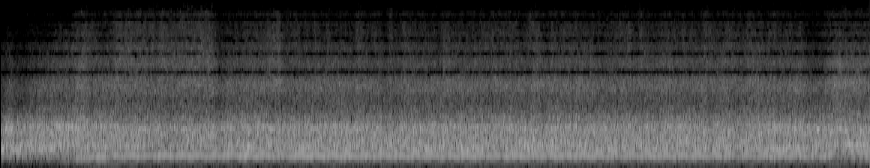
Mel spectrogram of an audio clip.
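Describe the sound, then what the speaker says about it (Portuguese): A homemade Chinese mini tiller engine digging soil, running as a steady high-pitched drone after a quick rev-up at the start, loud and constant throughout. "Ele liga a máquina, acelera, e ela começa a cavar a terra."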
